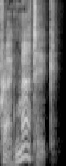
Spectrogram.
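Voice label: "pragmatic", English, British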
